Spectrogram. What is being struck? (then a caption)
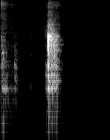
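Small resin pieces with stone inclusions. Small decorative resin pieces with bits of stone inside, sitting by a leg, are touched and knock together in two bright, short clinks that almost sound like glass. The second clink is louder, and each fades within about a tenth of a second. Despite the glassy ring, the pieces are definitely resin.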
